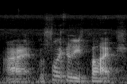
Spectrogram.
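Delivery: talking around a pipe stem; pipe in mouth. Real, not acted. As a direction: speak with a pipe clenched in your teeth. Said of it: "Trying to talk and smoke at the same time".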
